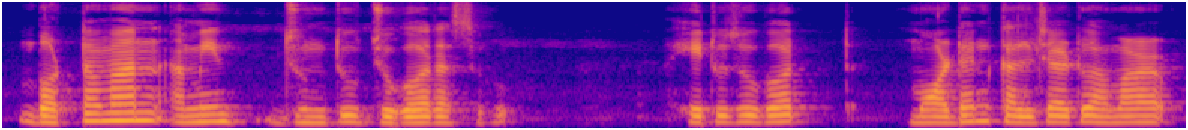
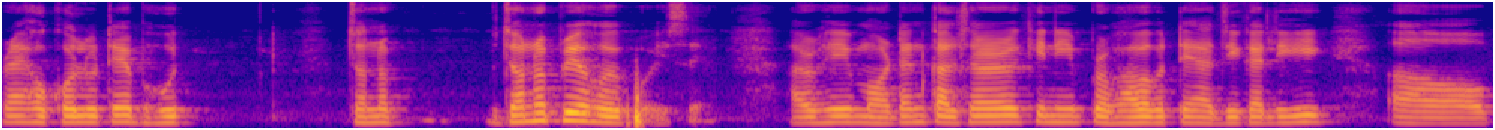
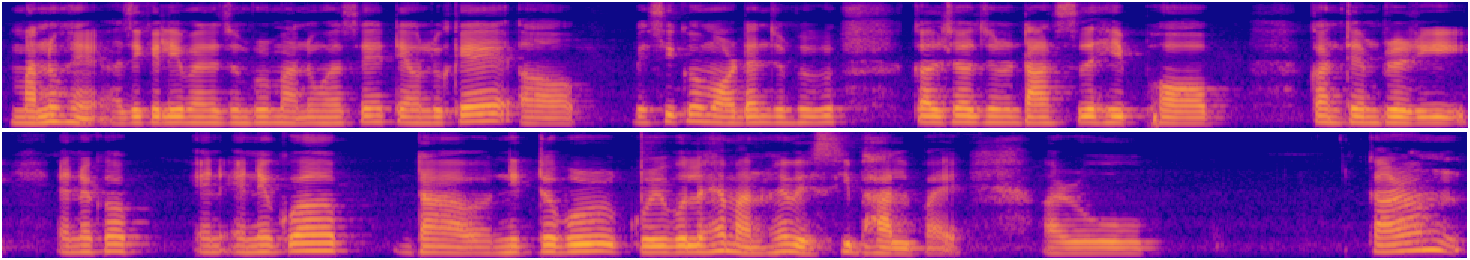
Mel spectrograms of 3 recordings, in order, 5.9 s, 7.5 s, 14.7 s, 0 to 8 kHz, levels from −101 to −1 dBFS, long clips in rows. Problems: background sounds at intervals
